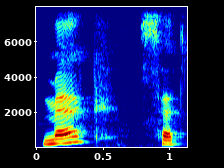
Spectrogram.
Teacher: Kar samitin qarşısında işlənən q samitini biz k kimi tələffüz eləyəcəyik.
